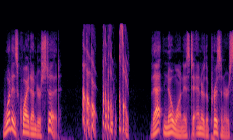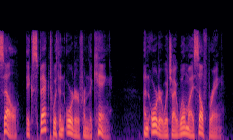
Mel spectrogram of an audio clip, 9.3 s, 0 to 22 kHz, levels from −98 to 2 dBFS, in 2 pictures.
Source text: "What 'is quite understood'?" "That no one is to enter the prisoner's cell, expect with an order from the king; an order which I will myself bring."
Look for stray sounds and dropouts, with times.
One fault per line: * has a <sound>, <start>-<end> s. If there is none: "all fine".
* has a chirp, 1.7-2.6 s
